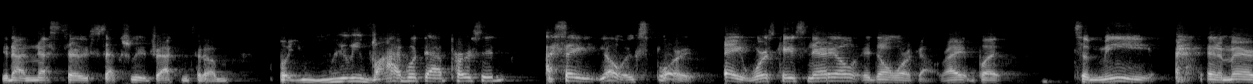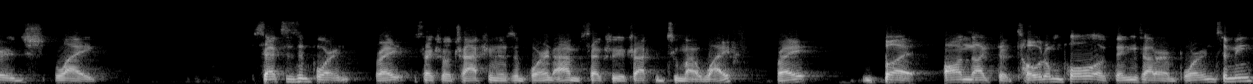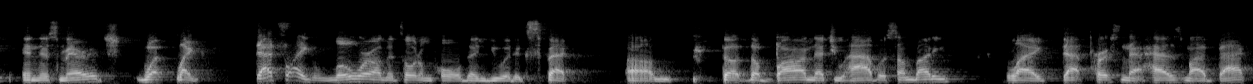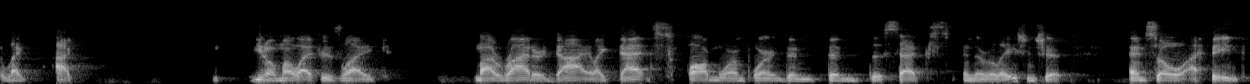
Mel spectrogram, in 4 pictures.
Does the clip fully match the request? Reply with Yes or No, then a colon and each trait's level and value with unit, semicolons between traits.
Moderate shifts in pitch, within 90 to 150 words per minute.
No: wide, 6.4 semitones; average, 145 wpm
